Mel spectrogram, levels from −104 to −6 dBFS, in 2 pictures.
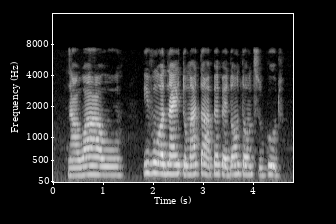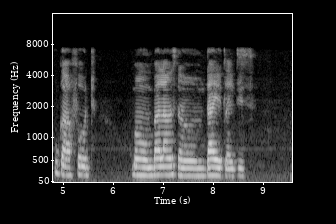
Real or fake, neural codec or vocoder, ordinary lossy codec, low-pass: real; none; none; 7.2 kHz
